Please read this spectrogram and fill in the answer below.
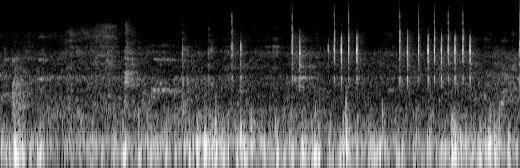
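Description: Keypad presses on a handheld battery tester, a run of short sharp ticks that speeds up to about five a second near the end as a value is stepped up with the arrow key, over a steady low rumble.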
